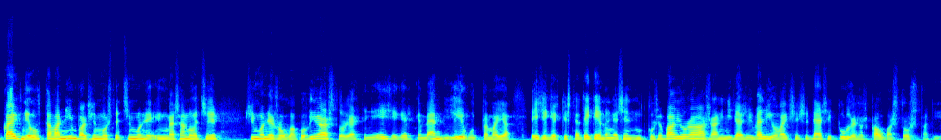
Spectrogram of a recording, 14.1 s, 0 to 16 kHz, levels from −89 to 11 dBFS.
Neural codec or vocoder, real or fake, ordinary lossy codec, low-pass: codec, 44.1 kHz, 2.6 kbps, SNAC; fake; none; 14.4 kHz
